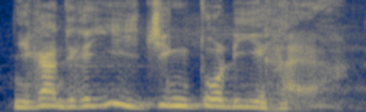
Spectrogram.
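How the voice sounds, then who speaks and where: Speaking quickly in a high voice with a breathy edge, this man delivers an animated lecture on traditional culture, posing rhetorical questions and sometimes imitating frightened voices. A long reverb tail trails his words.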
